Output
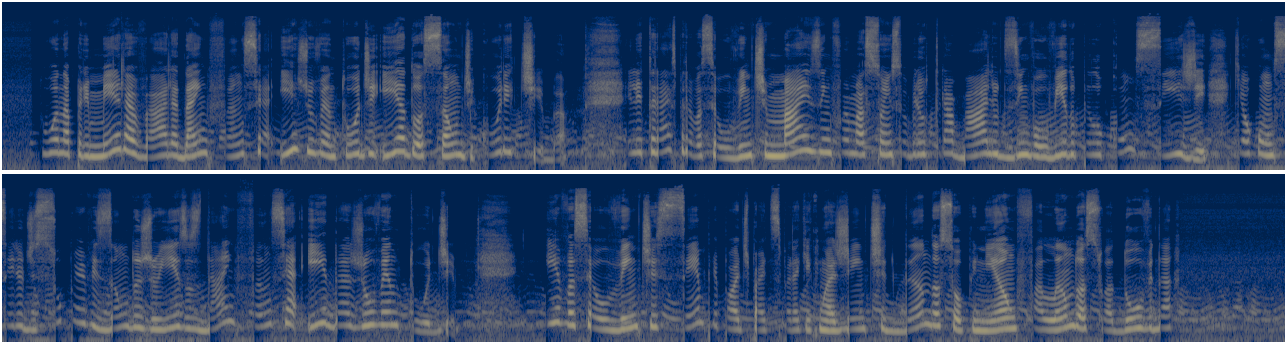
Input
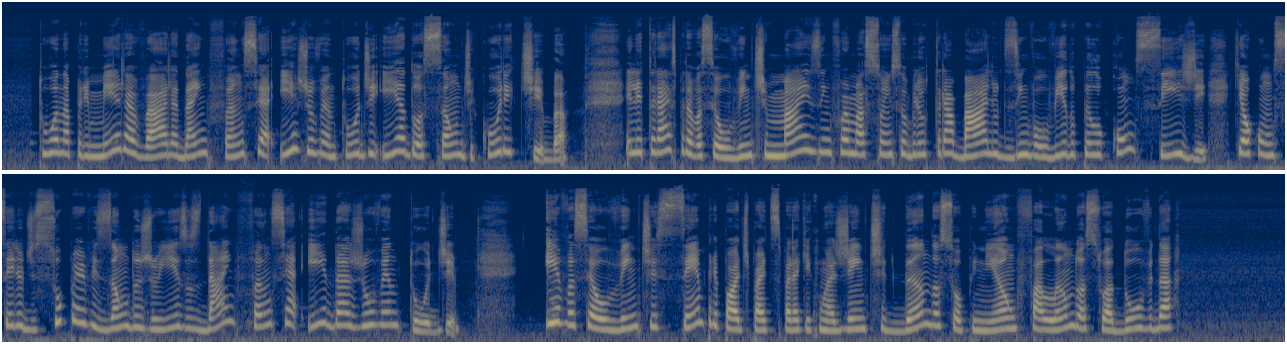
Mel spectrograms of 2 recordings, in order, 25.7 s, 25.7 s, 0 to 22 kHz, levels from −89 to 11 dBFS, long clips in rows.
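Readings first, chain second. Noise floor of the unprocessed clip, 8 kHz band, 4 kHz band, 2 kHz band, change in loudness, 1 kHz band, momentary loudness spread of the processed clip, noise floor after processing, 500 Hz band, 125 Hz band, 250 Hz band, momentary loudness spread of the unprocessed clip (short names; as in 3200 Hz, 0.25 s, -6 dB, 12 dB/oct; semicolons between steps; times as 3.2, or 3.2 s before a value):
-58 dBFS, -0.5 dB, -3.0 dB, -5.0 dB, -3.0 dB, -5.0 dB, 13 LU, -53 dBFS, -5.0 dB, -1.5 dB, -2.0 dB, 7 LU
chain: band-limited delay 0.726 s, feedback 82%, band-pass 480 Hz, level -23 dB; spectral gain 2.69–3.13, 560–5700 Hz -7 dB; auto swell 0.275 s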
